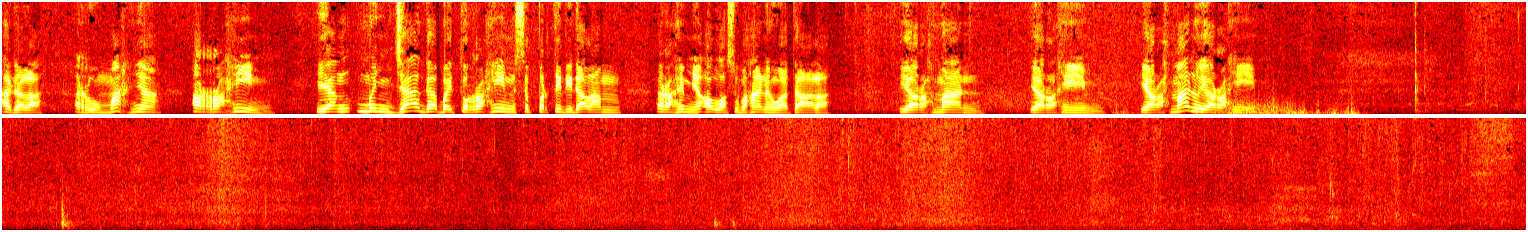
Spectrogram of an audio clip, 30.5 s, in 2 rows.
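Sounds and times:
speech: 0.0 - 8.4, 9.0 - 12.7
sea waves washing at Banda Aceh: 0.0 - 30.4
wind buffeting the microphone: 11.0 - 13.8.

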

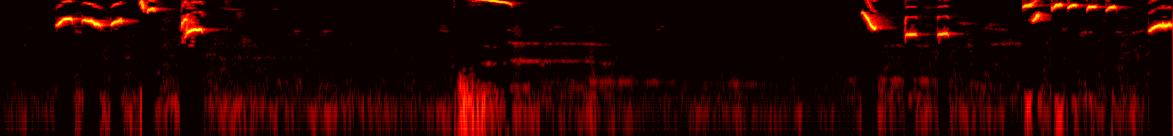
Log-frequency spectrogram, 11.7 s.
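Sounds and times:
orange-headed thrush singing fast high twisting whistles and chattering notes: 0.6 - 2.1, 4.5 - 5.2, 8.6 - 9.6, 10.2 - 11.7.

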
